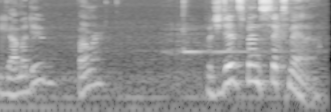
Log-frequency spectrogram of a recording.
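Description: A man's voice: sits high, sing-song, moderate pace. A man chatting casually about a game in a laid-back, agreeable, slangy way. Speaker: podcast co-host playing a card game. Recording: faint background noise.

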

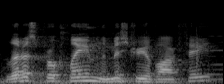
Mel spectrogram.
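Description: Higher-voiced older priest in an echoey church. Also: male voice, music in the background. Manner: solemn, measured phrasing. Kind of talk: liturgical prayer recitation. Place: indoors in a church, at the altar. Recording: echoey church reverb, muffled, rumbling noise.

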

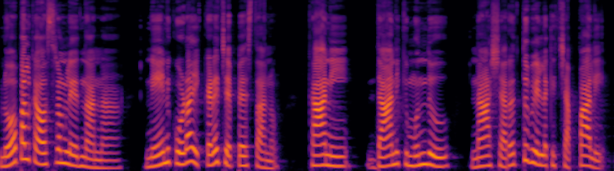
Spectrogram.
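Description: Casting: woman for forthright young bride, crisp clean tone, hopeful and strong-willed, moral-story dialogue. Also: mid-range voice, normal speed, a bit bright, lightly acted. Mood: firm.

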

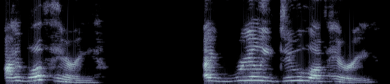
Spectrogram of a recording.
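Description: A woman's voice: high-pitched, big pitch swings, unhurried. A woman playing a reluctant, earnest young mother in an audio drama.

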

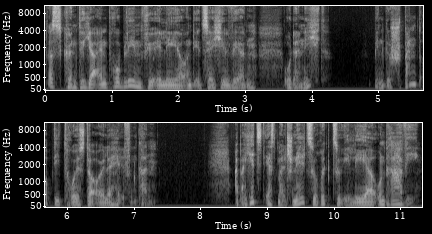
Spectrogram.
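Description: An actor playing a wry, chatty storyteller who narrates a children's audio drama with playful asides. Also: male voice, on the low side, animated, normal speed, a little hiss or hum, close to an everyday voice. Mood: wry, animated.

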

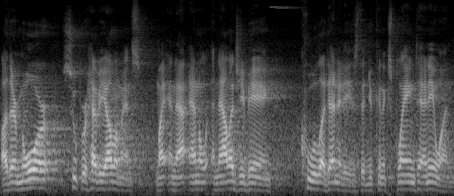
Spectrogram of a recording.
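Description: Middle-aged guy giving a math talk, excited, chatty asides, echoey hall, kinda dull sound. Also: mid-range voice, brisk, a little hiss or hum. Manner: enthusiastic, animated gestures, pacing the stage; conversational with asides and self-corrections. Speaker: math lecturer. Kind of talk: public math lecture. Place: lecture hall. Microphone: lapel mic.

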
